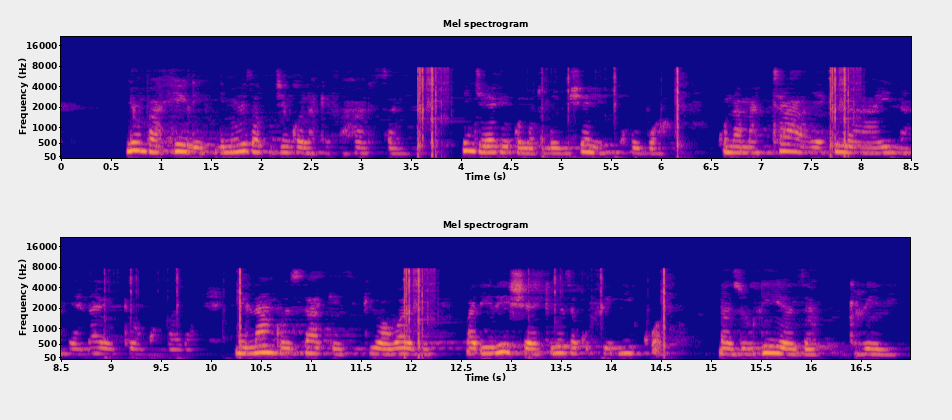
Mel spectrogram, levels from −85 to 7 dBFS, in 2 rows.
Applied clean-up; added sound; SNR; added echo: classical method WPE with log-MMSE.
